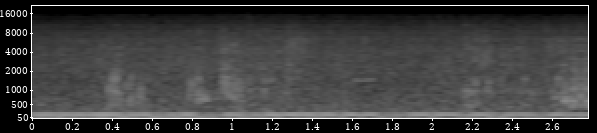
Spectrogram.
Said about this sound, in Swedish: Vi puttade ner ekan i vattnet och jag började ro så snabbt jag kunde mot klotet.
